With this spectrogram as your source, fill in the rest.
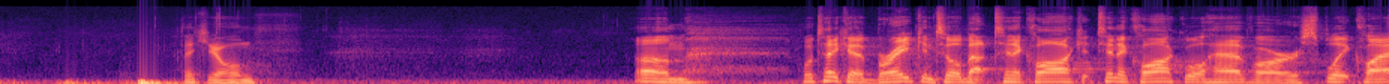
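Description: A man speaks calmly into a microphone, heard through loudspeakers.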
